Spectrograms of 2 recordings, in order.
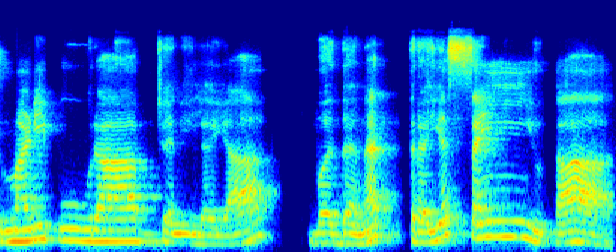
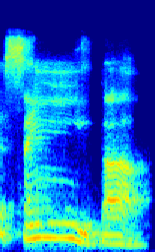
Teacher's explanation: And the anuswara is followed by yakaraha, we'll be saying the nasal halanta ya. Nasal ya sound.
